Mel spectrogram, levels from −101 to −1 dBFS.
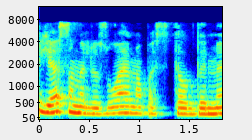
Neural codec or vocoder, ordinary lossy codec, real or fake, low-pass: none; MP3, 48 kbps; real; 7.2 kHz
